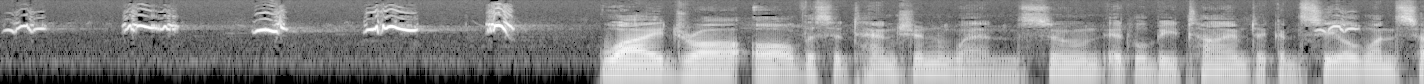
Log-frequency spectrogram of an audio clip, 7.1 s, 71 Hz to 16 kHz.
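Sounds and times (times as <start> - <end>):
male American robin caroling clear liquid warbled phrases in the evening: 0.0 - 4.5, 6.1 - 7.1
speech: 3.0 - 7.1.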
